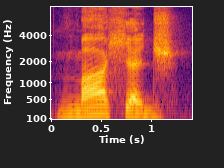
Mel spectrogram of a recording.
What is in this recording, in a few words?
"machaidge", patois jura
